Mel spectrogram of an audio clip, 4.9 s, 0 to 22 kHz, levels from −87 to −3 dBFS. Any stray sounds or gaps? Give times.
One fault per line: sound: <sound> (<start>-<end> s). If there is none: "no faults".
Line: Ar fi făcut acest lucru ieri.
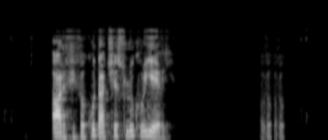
sound: laugh (3.9-4.3 s)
